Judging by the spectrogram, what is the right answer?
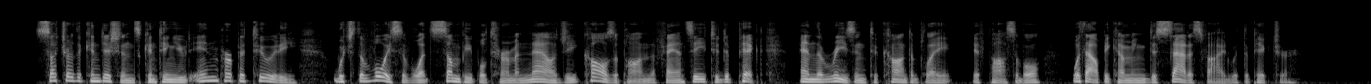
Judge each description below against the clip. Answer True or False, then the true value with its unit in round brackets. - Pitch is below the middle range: True (105 Hz)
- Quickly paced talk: False (155 wpm)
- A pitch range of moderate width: False (7.8 semitones)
